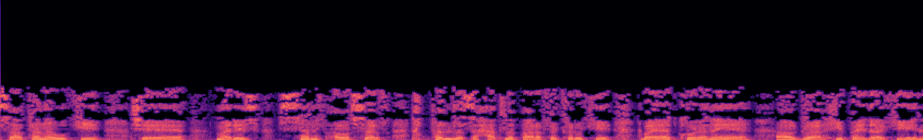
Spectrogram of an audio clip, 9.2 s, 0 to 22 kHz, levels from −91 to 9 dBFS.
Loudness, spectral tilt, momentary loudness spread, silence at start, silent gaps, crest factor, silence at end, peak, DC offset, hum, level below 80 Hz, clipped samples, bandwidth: -20 LUFS; -4.5 dB/octave; 5 LU; 0 s; none; 12 dB; 0 s; -6 dBFS; 0.2%; none; -40 dBFS; under 0.1%; 8.6 kHz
